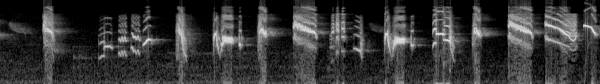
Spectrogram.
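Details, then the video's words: Oriental magpie-robin decoy song of harsh squawky notes, quick chattering trills and sweeping whistles, delivered in loud separate bursts. "Chòe than hót xòe II chòe than mồi CỰC HAY"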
